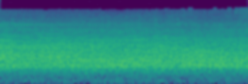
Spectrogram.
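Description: Steady rush of road traffic, an even noise of cars on the road with no distinct events.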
